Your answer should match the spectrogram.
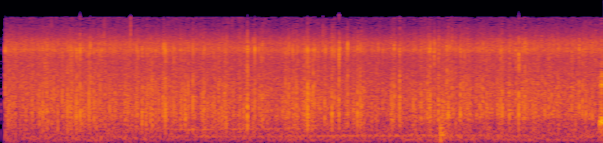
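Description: Rain falling on a parked car: an even hiss dotted with many small drop ticks. It starts abruptly and holds steady throughout.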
